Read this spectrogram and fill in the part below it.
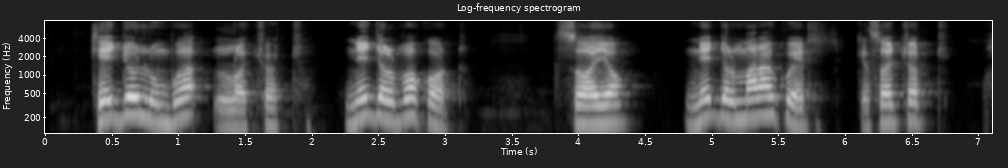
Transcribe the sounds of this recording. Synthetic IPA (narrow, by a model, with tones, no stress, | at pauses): ke˦d͡ʒo˦lu˨mbwa˦lɔ˨t͡ʃɔ˦t | ne˦d͡ʒɔ˨lbɔ˦kɔ˨t | ksɔ˦jɔ˦ | ne˦d͡ʒɔ˨lma˦ɾa˦kwɛ˨t | kɪ˨sɔ˦t͡ʃʊ˦t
